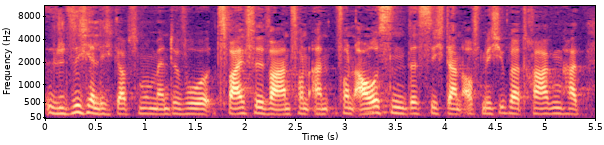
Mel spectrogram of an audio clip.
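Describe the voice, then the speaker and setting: A woman's very deep, low voice with monotone, flat intonation. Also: moderate pace. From Iran, then Germany from age nine. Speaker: fashion designer and entrepreneur. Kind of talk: interview.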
